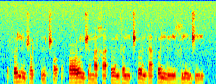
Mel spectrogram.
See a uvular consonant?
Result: yes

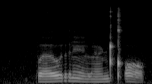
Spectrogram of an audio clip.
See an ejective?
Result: yes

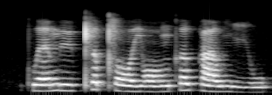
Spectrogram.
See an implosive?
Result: no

